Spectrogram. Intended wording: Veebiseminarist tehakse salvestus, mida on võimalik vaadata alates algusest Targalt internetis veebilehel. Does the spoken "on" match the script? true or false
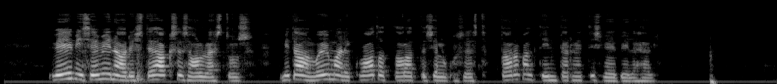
true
